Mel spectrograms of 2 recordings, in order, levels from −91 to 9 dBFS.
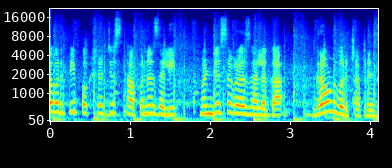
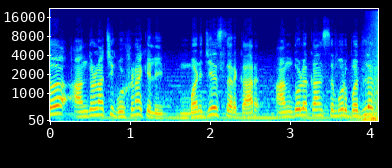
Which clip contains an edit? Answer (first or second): second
